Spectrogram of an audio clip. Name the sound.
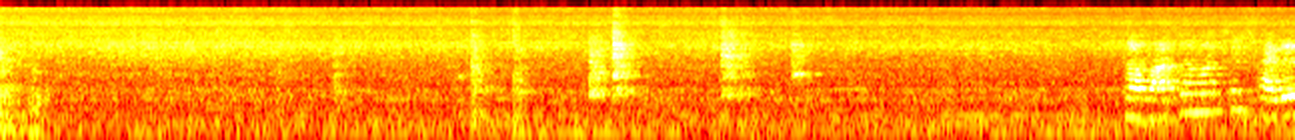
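fish frying and sizzling in a pan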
